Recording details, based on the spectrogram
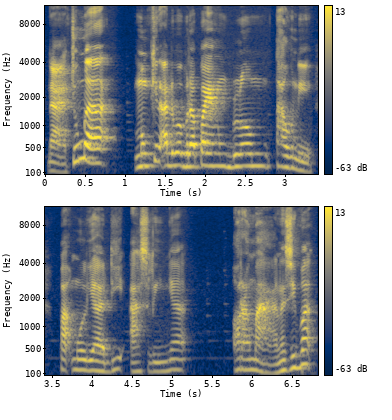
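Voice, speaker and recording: A man's voice: a little high, normal speed. A man hosting a casual company podcast, teasing his guest and laughing often. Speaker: podcast host. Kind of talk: casual corporate podcast interview. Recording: roomy studio with faint music.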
